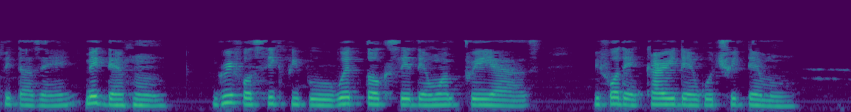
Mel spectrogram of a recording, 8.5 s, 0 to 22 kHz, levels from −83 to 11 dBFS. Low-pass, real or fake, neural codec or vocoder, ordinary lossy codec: 7.2 kHz; real; none; MP3, 24 kbps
